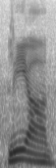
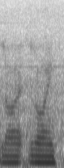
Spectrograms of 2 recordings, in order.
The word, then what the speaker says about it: Lyon: or not less Leon it's pronounced not like loin Leon sorry I'm terribly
